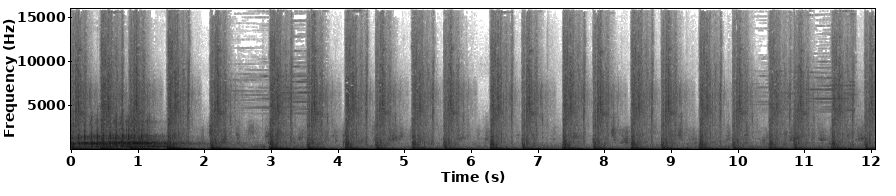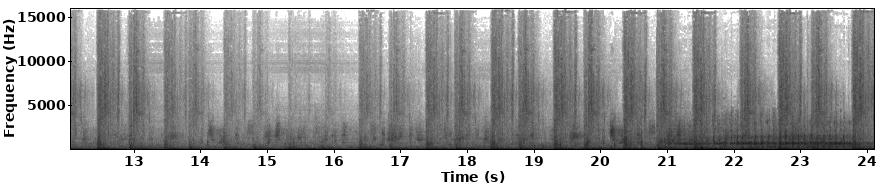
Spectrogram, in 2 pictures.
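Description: Footsteps run quickly and steadily across a wooden floor.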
